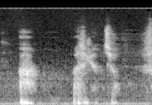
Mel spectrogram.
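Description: Soft, fragmentary speech from a man: a few quiet, breathy syllables with pauses between them.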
